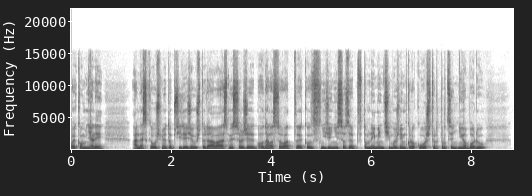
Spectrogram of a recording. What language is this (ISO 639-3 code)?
ces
